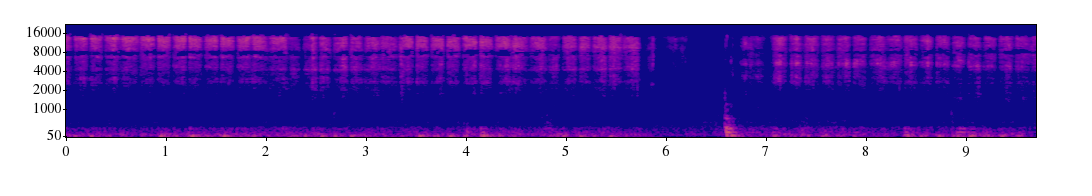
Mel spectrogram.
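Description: A vintage Geneva Cutlery steel straight razor is honed on a solid light-blue rectangular Naniwa synthetic water stone in a metal holder, with fingertips guiding the blade in repeated strokes. The result is a steady, soft, low-heavy rubbing and scraping that dips briefly near the six-second mark. A single sharper knock follows, then the strokes resume.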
